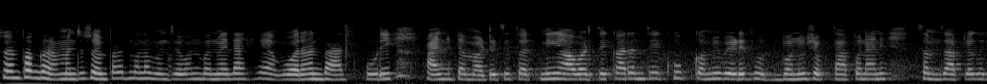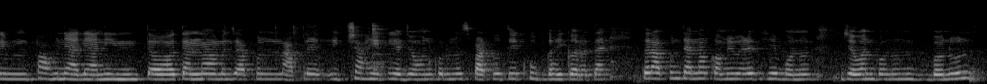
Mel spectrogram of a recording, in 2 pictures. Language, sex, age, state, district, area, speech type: Marathi, female, 18-30, Maharashtra, Amravati, urban, spontaneous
